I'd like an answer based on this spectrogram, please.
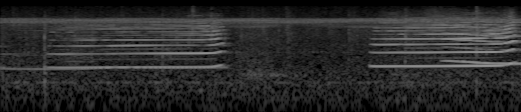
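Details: At dawn in Madagascar's tropical rainforest, as fog lifts, an indri family group gives long, steady, horn-like wails. The territorial call tells neighbouring groups a few kilometres away that this area of forest is theirs.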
